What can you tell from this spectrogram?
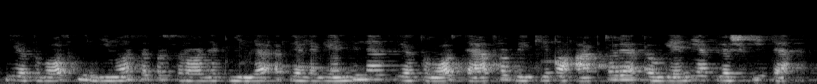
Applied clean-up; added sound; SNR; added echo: neural separator model SepFormer DNS4.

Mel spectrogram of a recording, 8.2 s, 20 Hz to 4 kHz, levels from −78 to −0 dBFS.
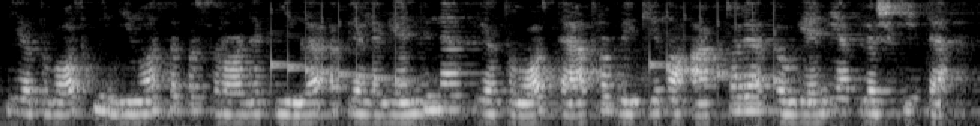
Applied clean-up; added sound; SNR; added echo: none; Marimba, xylophone; 13 dB; reverberation time 0.9 s.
